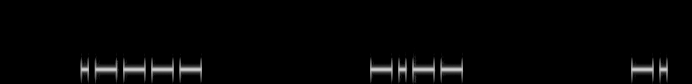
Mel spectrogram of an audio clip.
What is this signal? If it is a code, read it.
Morse code, heard as a keyed tone, about 17 wpm, spaced as for 5 wpm, 700 Hz. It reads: 1YN
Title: USA Call Signs - 5 Characters - 8x Character Spacing - 17wpm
